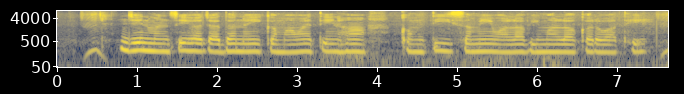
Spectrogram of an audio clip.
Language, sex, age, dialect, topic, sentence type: Chhattisgarhi, female, 18-24, Central, banking, statement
